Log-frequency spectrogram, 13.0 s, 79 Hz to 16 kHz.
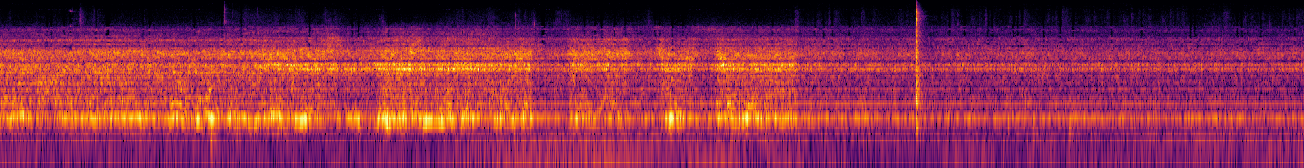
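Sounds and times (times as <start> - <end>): constant low whine: 0.0 - 13.0
radio static hiss: 0.0 - 13.0
weak jammed radio station: 0.0 - 13.0
sharp click: 9.1 - 9.4.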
